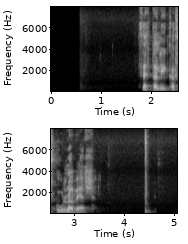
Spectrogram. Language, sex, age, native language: Icelandic, male, 60-69, Icelandic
